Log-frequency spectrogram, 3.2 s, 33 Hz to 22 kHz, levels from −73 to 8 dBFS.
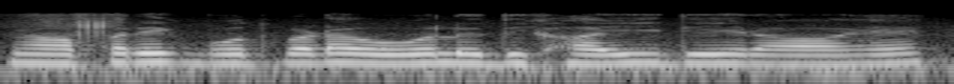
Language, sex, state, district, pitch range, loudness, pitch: Hindi, male, Uttar Pradesh, Shamli, 165-170 Hz, -15 LUFS, 165 Hz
